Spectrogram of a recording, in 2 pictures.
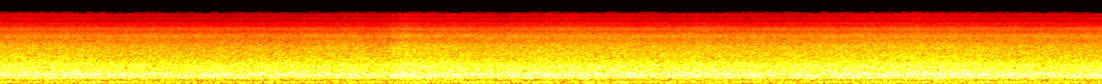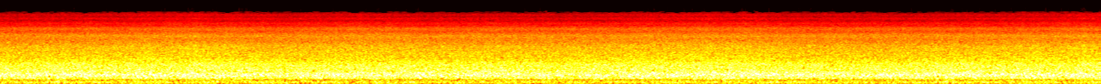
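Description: Flood water discharging under Kaw Dam's open spillway gates into the turbulent stilling basin: a loud, steady rushing roar of churning white water, unbroken throughout.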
